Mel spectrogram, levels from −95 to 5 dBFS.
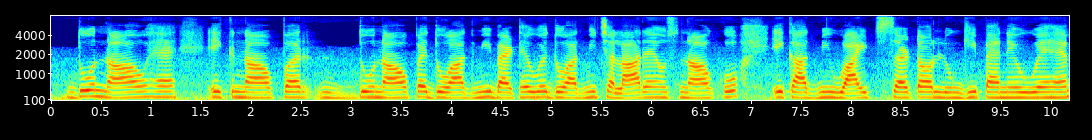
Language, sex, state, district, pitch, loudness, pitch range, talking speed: Hindi, female, Haryana, Rohtak, 180 Hz, -16 LUFS, 170-185 Hz, 175 wpm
